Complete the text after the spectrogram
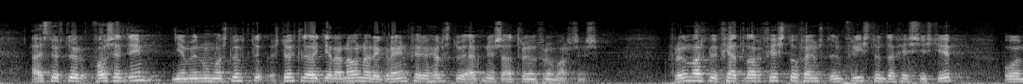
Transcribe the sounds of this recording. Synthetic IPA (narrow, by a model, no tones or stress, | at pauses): a̰ðst̪vʏɾ̥t̪ʏɾfɔːwsɛt̪ɪjɛmɪːnːuːnast̪ʏht̪lɛɣðacɛːɾanaːwnaɾɪkɾeːjnfɪɾɪɾɦɛlst̪ʏɛpnɪsaːt̪ʰɾœnʏfɾʏmva̰ɾ̥sɪ̰ns | fɾʏmvar̥pɪ̥fjat̪laɾ̥fɪr̥st̪ɔfɾɛmst̪ʏmfɾiːst̪ʏnt̪afɪscɪscɪːpɔɣʏ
